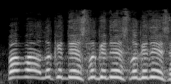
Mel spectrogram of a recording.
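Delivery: put-on high, eager little-kid voice tugging at dad; eager child. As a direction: play a small kid begging his father to look. Child voiced pestering father.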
